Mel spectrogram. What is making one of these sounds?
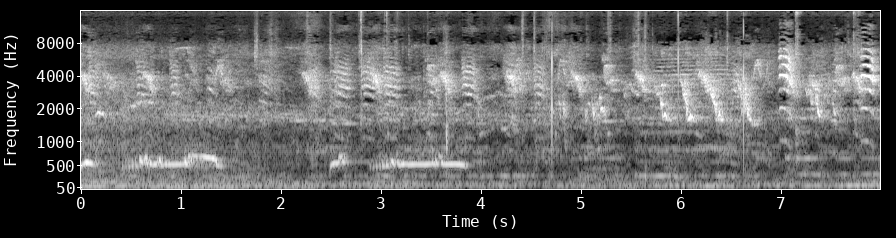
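Hens croon and cluck softly close by.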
